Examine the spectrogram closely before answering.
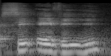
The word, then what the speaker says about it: cave: to become so where c-a-v-e cav it's like k but you spell it cav try it cav cav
